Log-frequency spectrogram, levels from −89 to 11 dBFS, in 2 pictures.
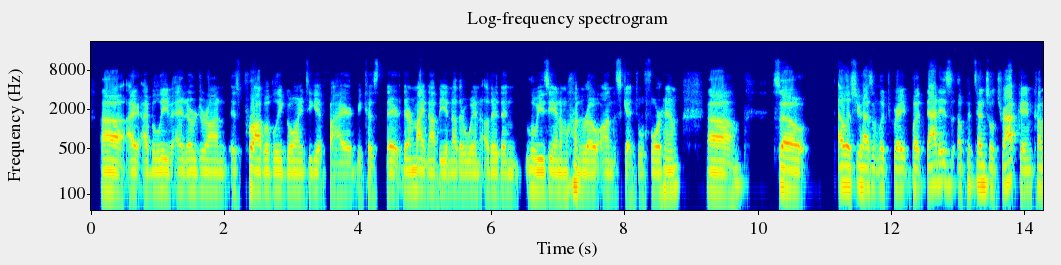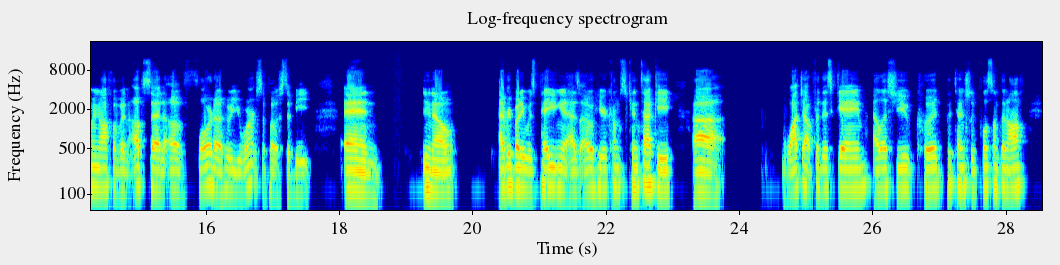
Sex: male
